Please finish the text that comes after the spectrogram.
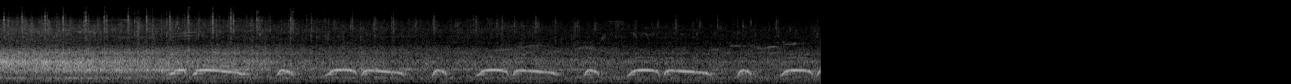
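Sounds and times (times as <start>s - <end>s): bird hooting: 1.2s - 8.2s.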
